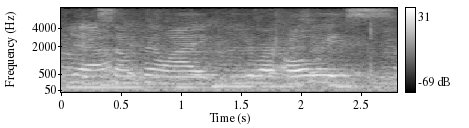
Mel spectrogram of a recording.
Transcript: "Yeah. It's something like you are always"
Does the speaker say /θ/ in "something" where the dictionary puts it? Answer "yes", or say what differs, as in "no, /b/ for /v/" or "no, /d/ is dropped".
yes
